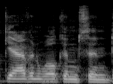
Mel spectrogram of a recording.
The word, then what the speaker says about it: Gavin Wilkinson: The house Gavin Wilkinson didn't build. Did I say his name wrong, too? – No, that was good.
